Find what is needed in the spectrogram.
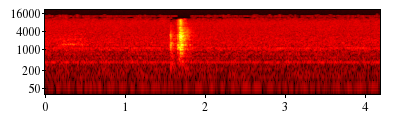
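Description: Steady low hum with a faint steady tone from the powered-on 3D printer, broken by one sharp click about one and a half seconds in as its parts are handled.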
